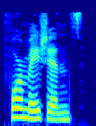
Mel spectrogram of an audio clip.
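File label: "formations", English, British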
